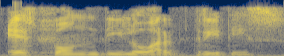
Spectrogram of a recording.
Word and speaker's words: espondiloartritis: a ver si lo digo bien, espondiloartritis. ¿Lo he dicho bien ahora? Espondiloartritis. Sí.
